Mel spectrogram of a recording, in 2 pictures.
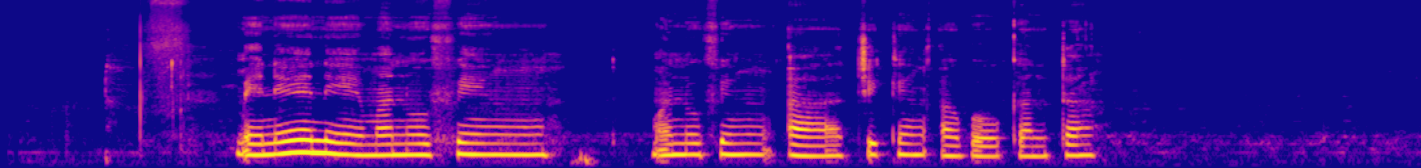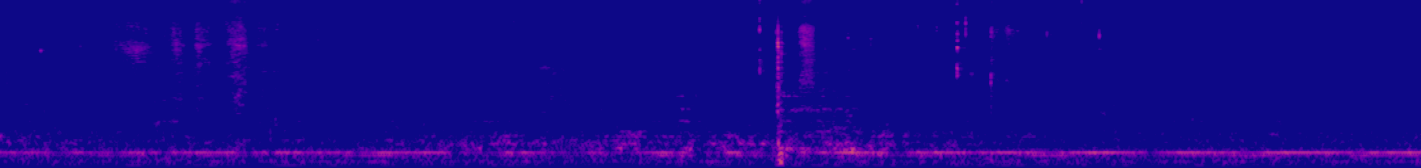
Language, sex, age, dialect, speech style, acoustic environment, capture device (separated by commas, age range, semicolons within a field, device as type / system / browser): Hausa, female, 25-34, Nigeria - Kano, happy; tired; relaxed; anxious; nervous; excited; focused; stressed, people talking; music; nature; silence; traffic; construction; appliances, mobile / Linux / Chrome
